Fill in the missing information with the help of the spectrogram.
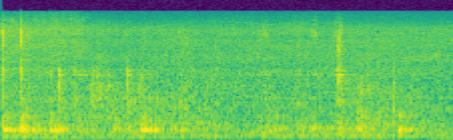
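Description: Hot oil sizzling steadily in a kadai as a wire-mesh skimmer lifts out batter-coated masala peanuts, the skimmer clicking and scraping against the pan and the steel plate a few times.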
